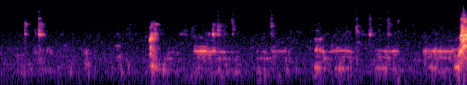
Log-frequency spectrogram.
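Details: Cavalier King Charles Spaniel puppies, two litters merged into eight playing together; soft, scattered squeaks and thin whines, a few sustained mid-pitched whimpers, finishing in a louder high yelp.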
